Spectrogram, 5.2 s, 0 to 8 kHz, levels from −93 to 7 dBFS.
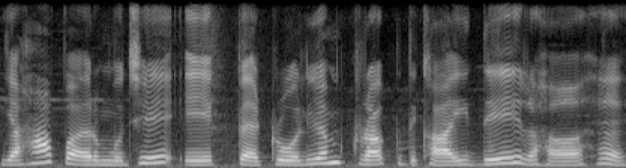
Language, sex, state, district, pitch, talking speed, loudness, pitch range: Hindi, female, Madhya Pradesh, Katni, 200 Hz, 115 wpm, -17 LUFS, 185-240 Hz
